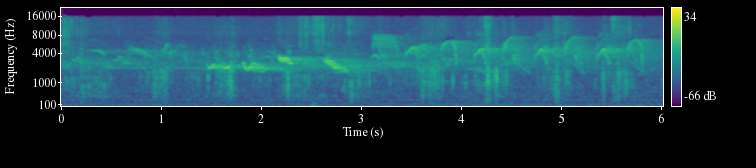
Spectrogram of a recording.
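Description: Forest birds calling, with a quick run of repeated rising-and-falling chirps in the second half, over footsteps on a gravel path.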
